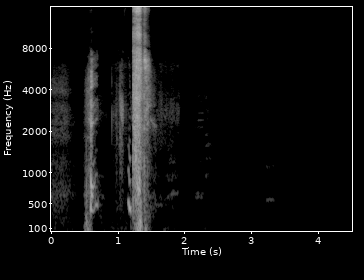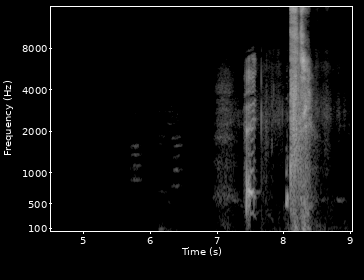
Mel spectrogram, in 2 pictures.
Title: sneeze attack out of nowhere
